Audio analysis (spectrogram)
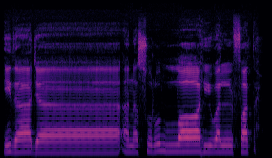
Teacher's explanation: دیکھیں یہ اس کو حمزہ یہ حمزہ کے نیچے زیر ہے، اس کو ایک حرکت کے برابر، ذا کو دو حرکت کے برابر، اور جیم مد جو ہے اس کو زیادہ لمبا کھینچیں گے 3-4 حرکت کے برابر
